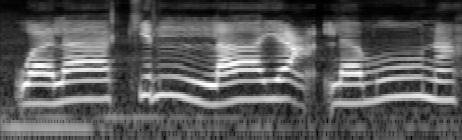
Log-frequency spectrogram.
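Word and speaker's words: ولكن لا يعلمون: ditasydidkan tapi tidak didengungkan jadi bacanya bukan Walah kill layang lamun ah bukan seperti itu Tapi bacanya walakin layang lemu nah ditasydid tanpa harus didengungkan nah begitu juga ketika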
